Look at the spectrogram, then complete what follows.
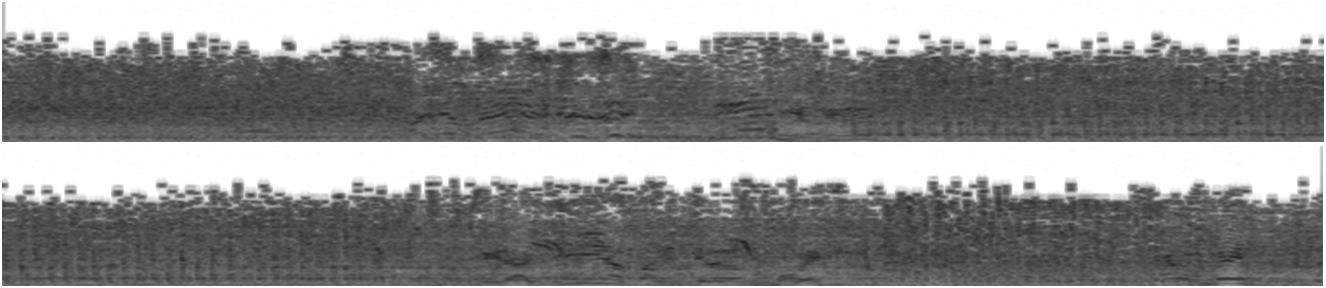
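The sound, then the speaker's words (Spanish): A military helicopter hovers in the air for a few seconds in northern Cauca, Colombia, while being attacked with rifle fire by FARC dissidents. Its rotors and engine make a loud, steady, continuous roar, and excited voices shout over the noise. “La aeronave estuvo suspendida en el aire por algunos segundos y en esos momentos fue atacada por los subversivos.”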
